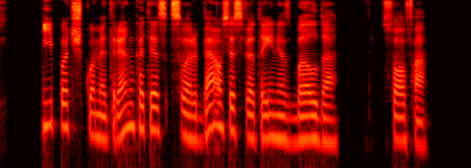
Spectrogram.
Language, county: Lithuanian, Panevėžys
